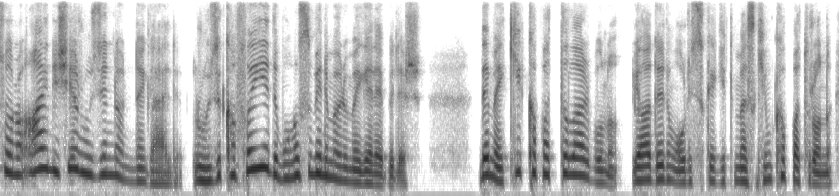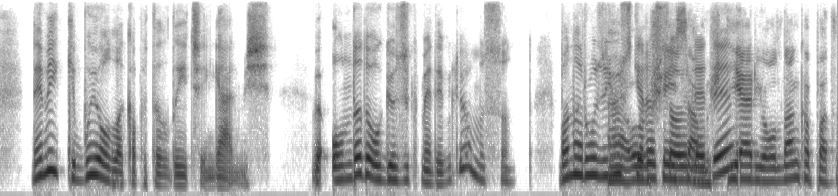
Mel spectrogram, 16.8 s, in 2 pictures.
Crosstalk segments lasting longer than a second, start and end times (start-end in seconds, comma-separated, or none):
14.5-15.7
